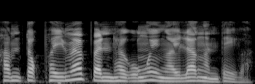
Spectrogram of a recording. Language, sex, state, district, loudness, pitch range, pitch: Wancho, female, Arunachal Pradesh, Longding, -20 LUFS, 145-180 Hz, 170 Hz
